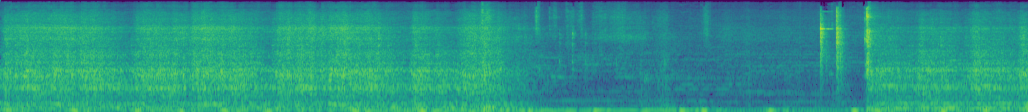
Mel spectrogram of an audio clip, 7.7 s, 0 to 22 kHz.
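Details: Mid-1940s Ford F5 one-ton dump truck with flathead 8BA V8, first start in years after freeing the stuck engine: catches and settles into a low, lumpy idle, dips briefly, then runs on its own. Carburetor is hand-primed because of a dead accelerator pump.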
